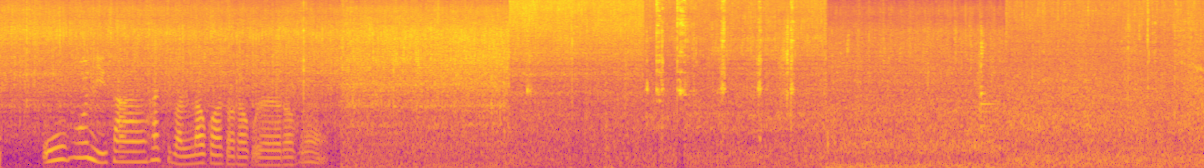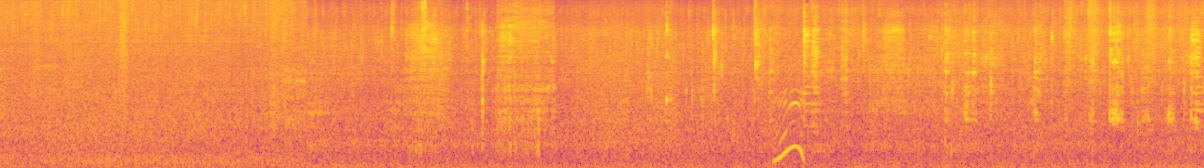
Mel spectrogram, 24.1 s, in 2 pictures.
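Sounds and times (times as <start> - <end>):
food sizzling in skillet: 0.0 - 13.5, 15.0 - 24.0
low rumble: 3.4 - 20.8
scissors and tongs clicking: 21.5 - 24.0.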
